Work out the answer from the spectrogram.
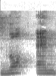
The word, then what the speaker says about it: NAND: Now, the first one is what I call NAND, or not and, pronounced as not and chips.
